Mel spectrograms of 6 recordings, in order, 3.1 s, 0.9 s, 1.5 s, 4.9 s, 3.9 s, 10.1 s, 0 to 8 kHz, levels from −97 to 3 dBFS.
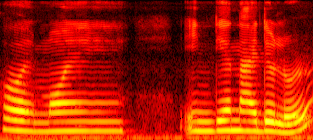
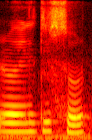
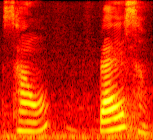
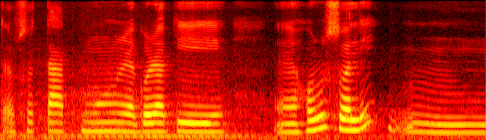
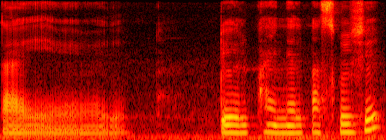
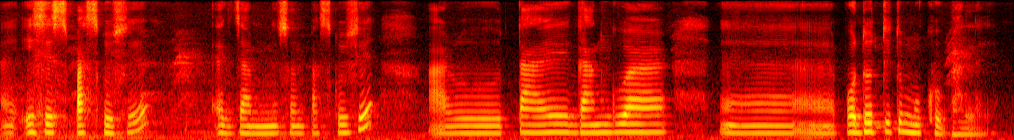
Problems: none marked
